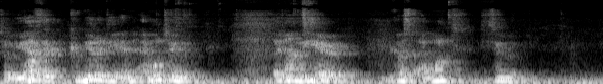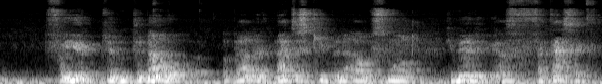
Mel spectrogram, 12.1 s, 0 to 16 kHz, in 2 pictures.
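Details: Aphasia in an adult stroke survivor, following a stroke about 11 years earlier; aphasia.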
